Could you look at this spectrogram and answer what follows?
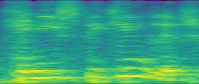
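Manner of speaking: normal talking voice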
